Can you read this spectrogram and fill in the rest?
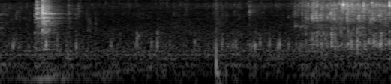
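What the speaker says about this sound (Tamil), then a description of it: "இனி புளி ஊற்றலாம்" Tamarind water pours into a bubbling pot of fish curry: a brief splash early on, quiet simmering, then a longer stream of pouring toward the end.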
